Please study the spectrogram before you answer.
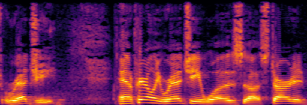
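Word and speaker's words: RGGI: Regional Greenhouse Gas Initiative with the acronym pronounced Reggie and apparently Reggie was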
